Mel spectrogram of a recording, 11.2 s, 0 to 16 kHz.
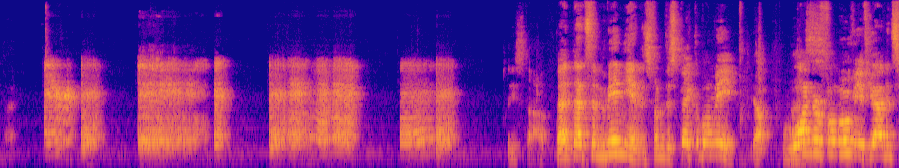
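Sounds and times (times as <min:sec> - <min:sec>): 
toy fart gun blasting fart noises: 0:00.6 - 0:05.8
speech: 0:06.4 - 0:11.2.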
